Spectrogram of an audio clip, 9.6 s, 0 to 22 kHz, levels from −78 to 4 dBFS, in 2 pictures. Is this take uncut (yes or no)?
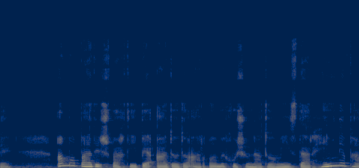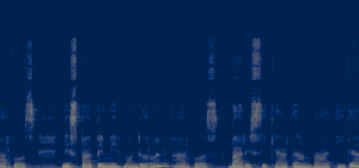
no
